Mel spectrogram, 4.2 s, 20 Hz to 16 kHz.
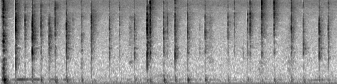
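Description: Fingertips and nails tap quickly on the tiles of a 3x3 plastic speed cube held with its green face toward the camera. The result is a fast, irregular run of short, dry, bright clicks that die away almost instantly, over a faint steady low tone.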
